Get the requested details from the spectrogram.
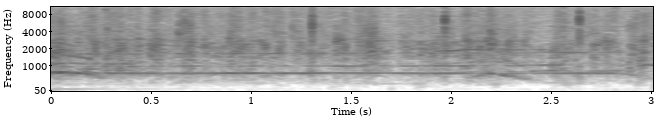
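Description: An audience in a church claps steadily in a dense, continuous wash of applause, with a sustained tone and faint voices beneath the clapping throughout.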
